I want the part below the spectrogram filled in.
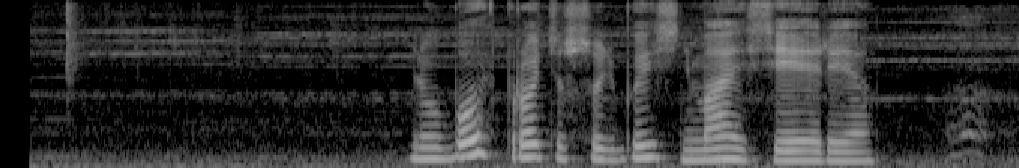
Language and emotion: Russian, sad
